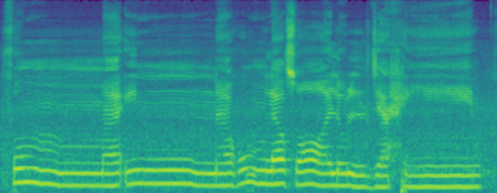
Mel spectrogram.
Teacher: நூன் முஷததாக இருக்குது. குன்னா செஞ்சு ஓதணும்.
